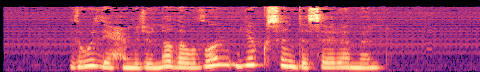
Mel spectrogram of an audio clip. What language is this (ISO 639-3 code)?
kab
